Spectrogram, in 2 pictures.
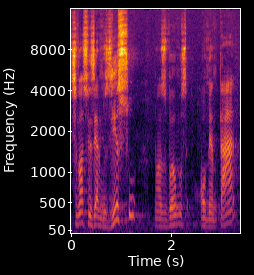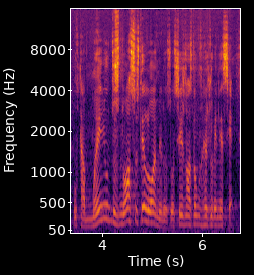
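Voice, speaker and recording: A man at a fairly high pitch with very wide pitch swings, moderate pace, and audible room echo. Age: 60s. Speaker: orthopedic doctor. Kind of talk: lecture.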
